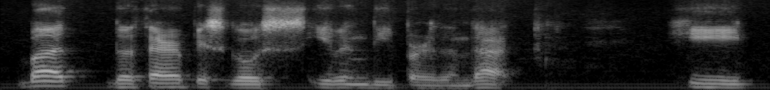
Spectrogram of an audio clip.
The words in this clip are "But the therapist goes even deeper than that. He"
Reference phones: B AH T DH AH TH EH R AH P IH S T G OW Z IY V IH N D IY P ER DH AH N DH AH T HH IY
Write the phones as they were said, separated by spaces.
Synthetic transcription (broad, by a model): B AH T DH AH TH EH R AH P IH S T G OW S IY V IH N D IY P ER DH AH N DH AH T HH IY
